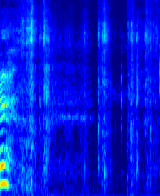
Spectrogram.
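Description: Crinkling and rustling of the plastic wrapper of an individually wrapped sanitary pad as it is handled, a faint irregular crackle with small clicks.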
